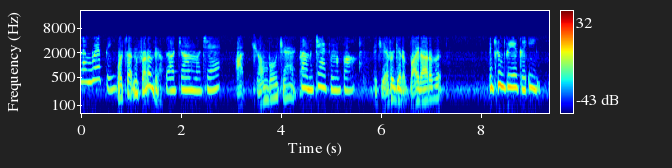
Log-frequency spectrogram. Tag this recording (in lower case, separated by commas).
speech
